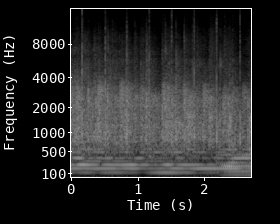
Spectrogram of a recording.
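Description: Church congregation clapping steadily together for about three seconds, a dense and fairly loud round of applause with a low tonal hum underneath.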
